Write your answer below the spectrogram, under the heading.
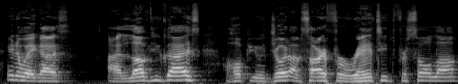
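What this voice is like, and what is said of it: Stuffy, congested nasal voice. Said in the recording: “My nose is stuffy ... my nose gets stuffy”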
